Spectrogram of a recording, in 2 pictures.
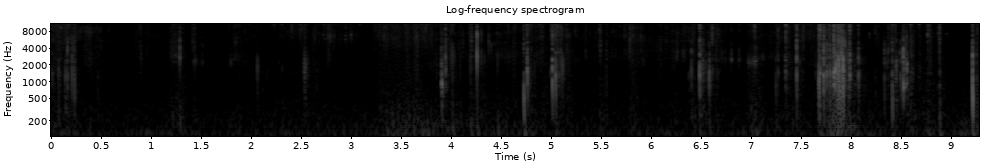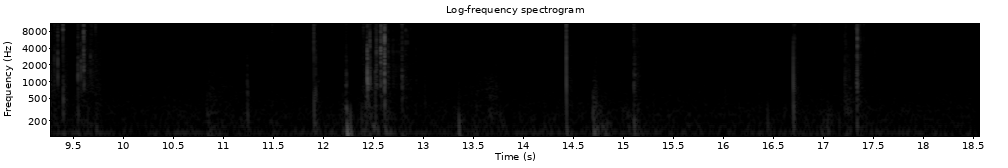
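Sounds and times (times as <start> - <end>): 
eggshells crunching: 0.0 - 9.8, 11.9 - 13.0.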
